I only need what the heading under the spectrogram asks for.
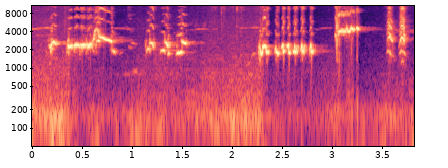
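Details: White-rumped shama singing on a lure recording meant to train captive birds. High, clear whistles and a rapid trill come in short separated bursts, ending in a sharp upslurred note, with faint low background hum.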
